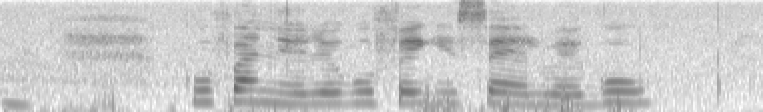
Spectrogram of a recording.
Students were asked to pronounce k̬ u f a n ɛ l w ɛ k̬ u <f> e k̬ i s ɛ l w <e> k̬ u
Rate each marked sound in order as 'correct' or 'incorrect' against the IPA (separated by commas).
correct, incorrect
